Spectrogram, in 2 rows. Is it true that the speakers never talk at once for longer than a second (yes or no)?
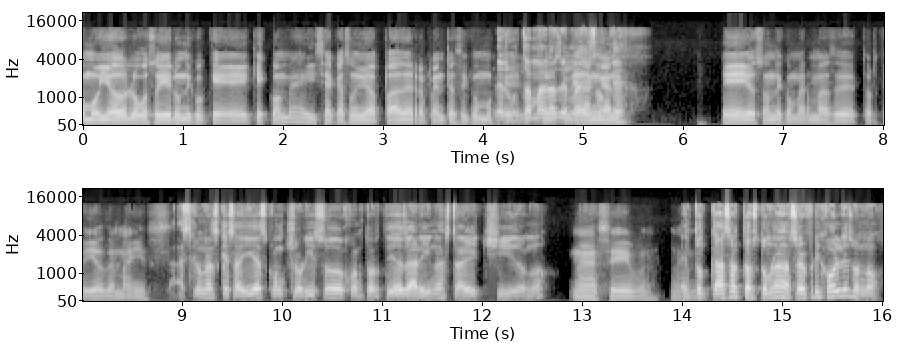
no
